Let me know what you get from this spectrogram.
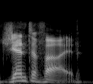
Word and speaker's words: Gentified: We've got Gentrified, which is a Netflix comedy. – Quickly, it is Gentified. – Gentified. There's no R? – There's no R. It is spelled wrong on purpose.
